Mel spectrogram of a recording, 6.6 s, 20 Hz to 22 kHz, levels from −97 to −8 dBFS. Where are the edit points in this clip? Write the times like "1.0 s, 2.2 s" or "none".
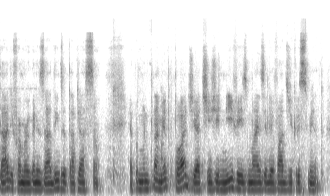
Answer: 1.2 s, 1.5 s, 2.7 s, 3.4 s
